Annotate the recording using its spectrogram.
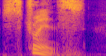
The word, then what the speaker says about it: strength: 它的发音是 strength。后面这个 th 一定把这个舌头哈咬在上下齿之间哈 ,strength, 它由这个词 strong, 强壮的形容词呢变成了名词，表示一个人的力量啊。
